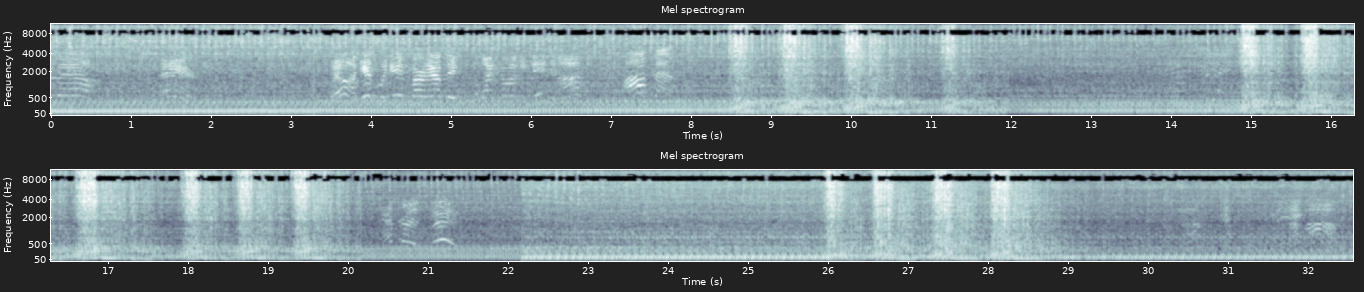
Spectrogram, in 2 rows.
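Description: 1971 VW Beetle's air-cooled flat-four engine running on a new carburetor and electronic ignition with the correct coil, freshly started after 23 years parked. It idles steadily while the throttle is opened several times, the revs rising and falling, and the idle steps up about two-thirds of the way through. It is running clean.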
